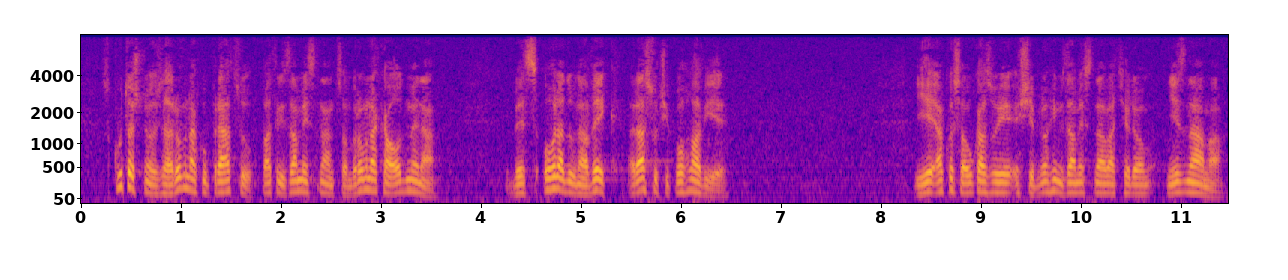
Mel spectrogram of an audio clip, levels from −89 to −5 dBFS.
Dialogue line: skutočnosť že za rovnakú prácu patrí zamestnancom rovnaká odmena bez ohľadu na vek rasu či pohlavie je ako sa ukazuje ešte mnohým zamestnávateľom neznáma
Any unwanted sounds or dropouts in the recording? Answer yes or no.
no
